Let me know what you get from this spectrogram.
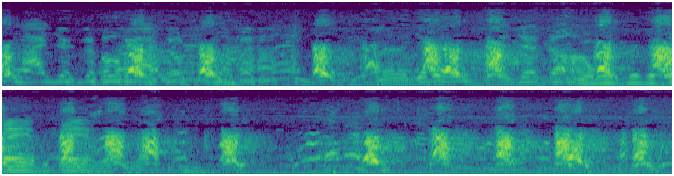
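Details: Several curious dogs watch a drone flying overhead, some barking and running around; a dense, uneven run of short sharp barks, sometimes overlapping, with a steady low hum beneath.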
